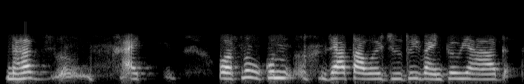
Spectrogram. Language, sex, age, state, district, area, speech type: Kashmiri, female, 18-30, Jammu and Kashmir, Kulgam, rural, conversation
